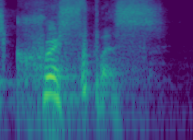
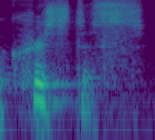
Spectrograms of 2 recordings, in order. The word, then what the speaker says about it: Christus: I am tired of the argument over this Crispus. What, he mispronounces it. It's Christ or Christus.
